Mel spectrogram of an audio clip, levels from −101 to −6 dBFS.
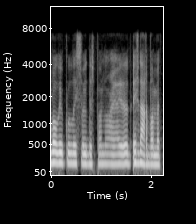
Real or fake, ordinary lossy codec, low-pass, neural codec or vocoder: fake; Opus, 64 kbps; 7.2 kHz; codec, 16 kHz, 1 kbps, FunCodec, trained on Chinese and English, 50 frames a second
